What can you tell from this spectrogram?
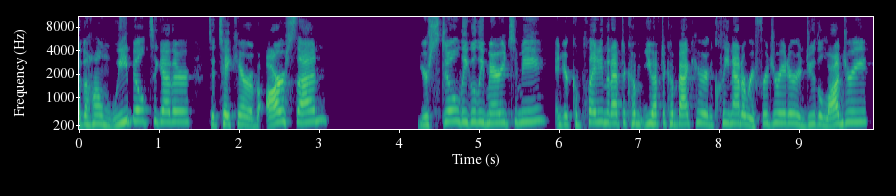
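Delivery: high-pitched, indignant acted-out tirade; frustrated husband listing grievances; really upset. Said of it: "really upset".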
